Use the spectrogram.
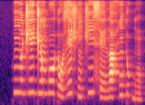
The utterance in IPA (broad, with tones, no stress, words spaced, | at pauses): ɲɔ˦d͡ʒeː˦d͡ʒɔ̃˦ boː˦ɗo˨ ze˦ʃĩ˨t͡ʃiː˦ seː˨na˧hĩ˦ ɗu˦˨ɡ͡bũ˨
